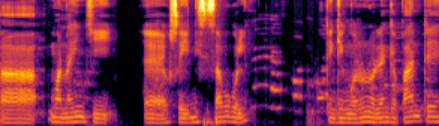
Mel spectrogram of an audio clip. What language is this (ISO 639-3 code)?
mas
